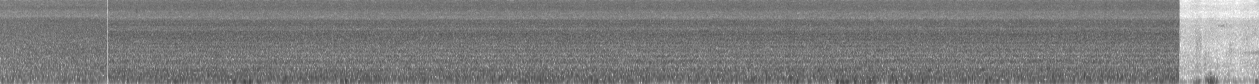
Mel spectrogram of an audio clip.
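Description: Waterfall on the Nant Gwernol woodland trail in Wales, near old quarry workings, pours in a loud, steady, close roar that holds unbroken for about twelve seconds, then cuts off abruptly, with no voices.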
